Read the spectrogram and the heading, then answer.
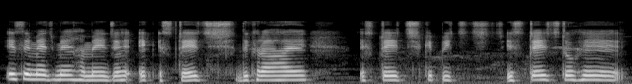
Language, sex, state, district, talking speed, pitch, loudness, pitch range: Hindi, female, Madhya Pradesh, Bhopal, 150 wpm, 205 Hz, -16 LUFS, 195-210 Hz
